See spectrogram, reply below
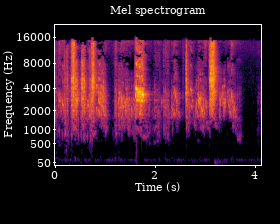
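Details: Budgerigar chattering in quick rasping phrases, clicks and squeaky notes, with a loud sharp squawk near the middle and another bright one later, ending in silence.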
